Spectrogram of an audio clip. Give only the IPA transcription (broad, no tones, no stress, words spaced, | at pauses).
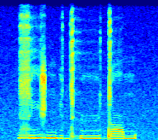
ziʒŋidhyːdɑm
